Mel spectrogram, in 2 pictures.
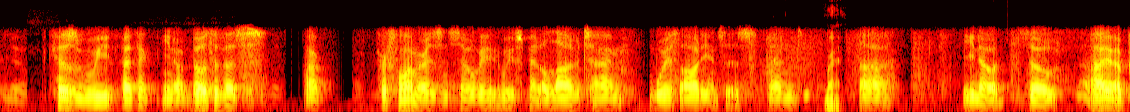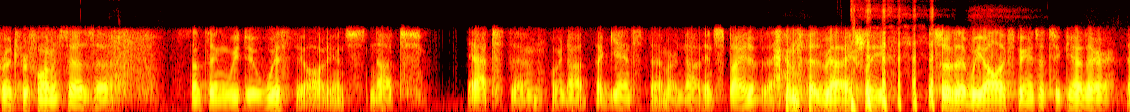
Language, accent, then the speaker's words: English; Rochester, New York, United States; also born or lived in Albany; now in New York City, United States; I was born there. I spent, two complete years living in Albany, and I grew up actually in Rochester, New York.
